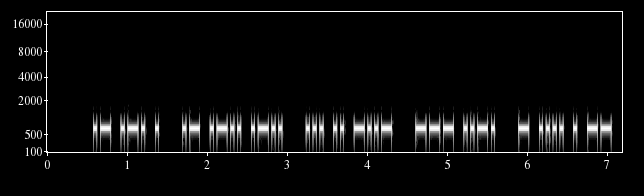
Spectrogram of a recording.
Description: Morse code, heard as a keyed tone, about 28 wpm, 690 Hz. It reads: ARE ALL SIX OF THEM
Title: Sentences from Top 1000 Words - Review Part 2 - 28wpm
